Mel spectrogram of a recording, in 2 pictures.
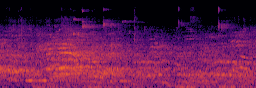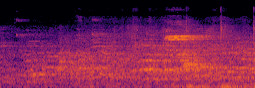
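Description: A volleyball bouncing on the hardwood gym floor amid crowd chatter in a large echoing hall.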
